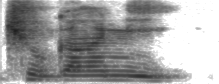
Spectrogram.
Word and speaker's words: Chugani: So, my name is Shankar Chugani.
